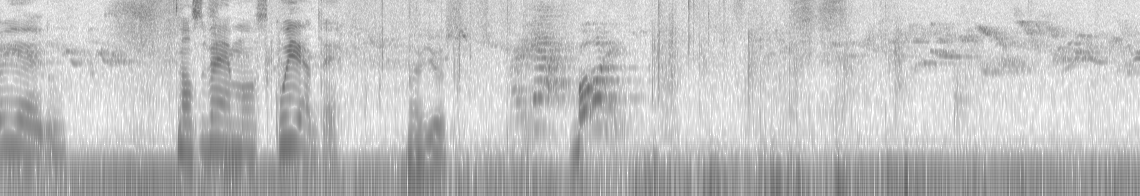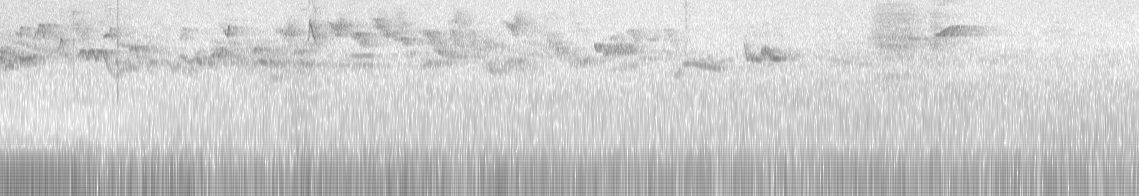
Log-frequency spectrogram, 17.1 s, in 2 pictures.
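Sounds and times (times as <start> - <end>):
birds chirping and trilling: 0.0 - 16.7
low outdoor rumble: 0.0 - 17.0.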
